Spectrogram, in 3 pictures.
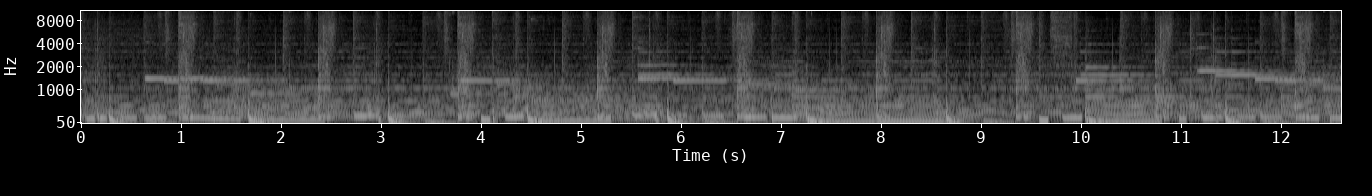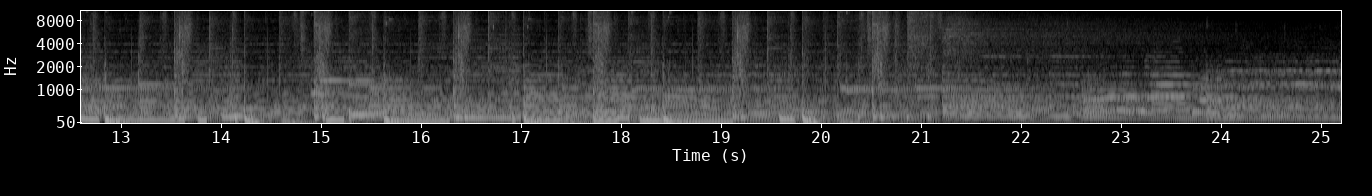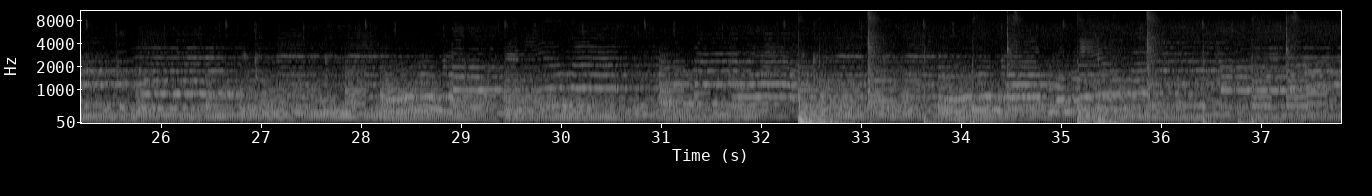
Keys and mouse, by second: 1.1 click, 2.4 right click, 3.2 click, 5.1 Delete, 5.2-6.9 typing, 6.0 click, 7.6 click, 8.6 KP_1, 8.8 KP_0, 9.1 click, 9.3 KP_1, 10.0 click, 10.3 1, 10.6 click, 13.0 ctrl+z, 13.6 click, 14.0 Delete, 14.1 click, 22.8 s, 23.0 ctrl+click, 24.1 click, 31.5 ctrl+shift+x, 31.6 click, 32.1 ctrl+z, 32.3 ctrl+1, 32.4 click, 32.7 ctrl+shift+x, 32.8 click, 33.4 KP_5, 33.5 Return, 33.7 ctrl+1, 33.8 click, 37.1 click, 37.5 ctrl+q, 37.7 click.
